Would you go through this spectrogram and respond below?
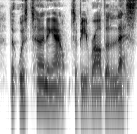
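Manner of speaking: ordinary delivery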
